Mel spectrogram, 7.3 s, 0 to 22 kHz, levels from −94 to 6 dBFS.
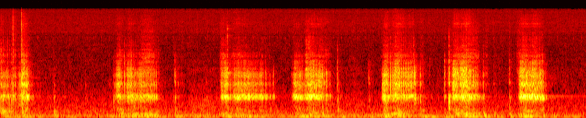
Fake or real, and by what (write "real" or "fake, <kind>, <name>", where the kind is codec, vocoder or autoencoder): real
